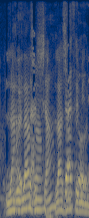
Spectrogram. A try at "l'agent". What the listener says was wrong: Donc le T est muet, en fait. On ne le prononce pas.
